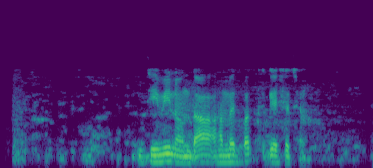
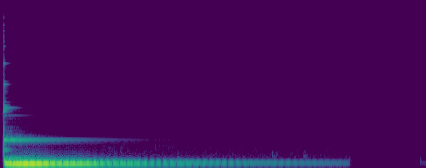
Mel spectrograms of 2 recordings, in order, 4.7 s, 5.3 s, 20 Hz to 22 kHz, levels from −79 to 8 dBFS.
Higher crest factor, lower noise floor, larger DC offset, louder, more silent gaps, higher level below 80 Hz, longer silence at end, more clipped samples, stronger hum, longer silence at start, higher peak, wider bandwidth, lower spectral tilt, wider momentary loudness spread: about the same, 18 dB vs 16 dB; second, -47 dBFS vs -53 dBFS; neither; second, -18 LUFS vs -14 LUFS; neither; second, -62 dBFS vs -48 dBFS; second, 0.2 s vs 2.95 s; neither; neither; about the same, 0.15 s vs 0.05 s; about the same, -4 dBFS vs -2 dBFS; first, 5 kHz vs 3.4 kHz; about the same, -10.5 dB/octave vs -10 dB/octave; second, 25 LU vs 28 LU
